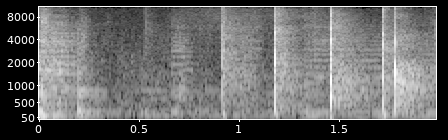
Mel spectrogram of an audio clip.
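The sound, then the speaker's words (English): A handful of sharp hand claps, about five, spaced at a fairly steady beat with the last two coming in quick succession, over a faint low hum. “We're not going to clap anymore.”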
